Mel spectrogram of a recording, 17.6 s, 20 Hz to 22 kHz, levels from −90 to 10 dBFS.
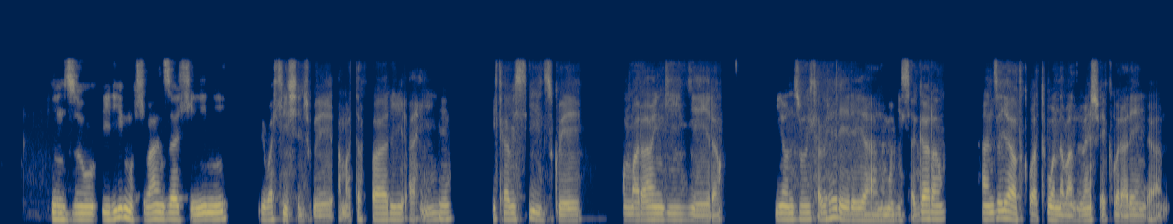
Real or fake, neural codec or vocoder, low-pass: fake; codec, 16 kHz, 4 kbps, X-Codec, HuBERT features, trained on balanced general audio; 7.2 kHz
